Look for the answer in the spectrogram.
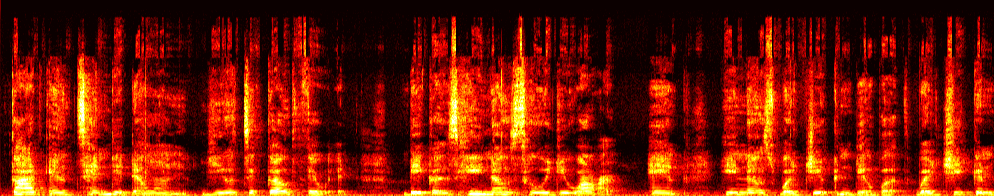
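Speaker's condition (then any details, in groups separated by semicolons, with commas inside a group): Traumatic brain injury; cerebellar tumor near brainstem, affecting movement and speech; almost 10 years post injury; could not push out sound, ongoing speech muscle strengthening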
